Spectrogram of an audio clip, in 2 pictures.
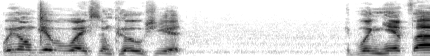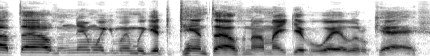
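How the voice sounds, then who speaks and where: A man with a deep, rough voice chats casually and jokingly with his livestream audience in a folksy, salty way. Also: steady tone, moderate pace, a bit bright. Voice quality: deep, rough voice from vocal cord polyps. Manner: folksy, joking, foul-mouthed. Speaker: livestream host reading and answering chat.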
